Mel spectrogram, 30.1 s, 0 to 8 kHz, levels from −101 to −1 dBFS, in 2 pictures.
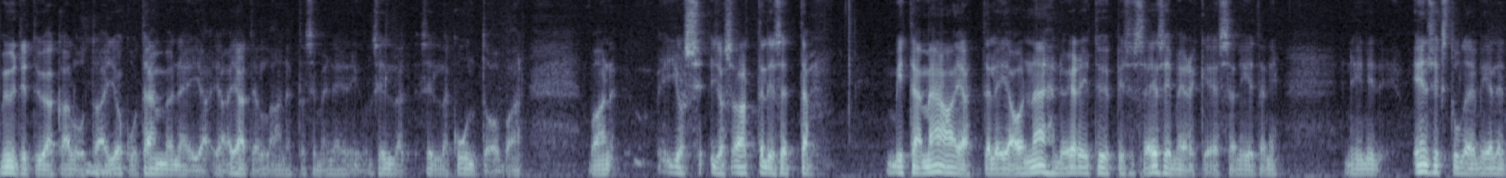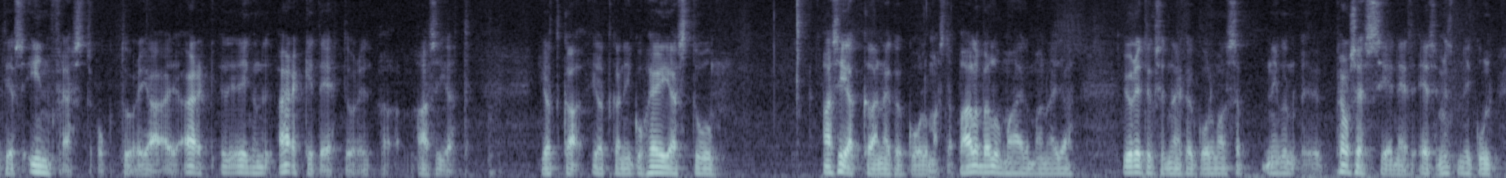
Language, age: Finnish, 60-79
